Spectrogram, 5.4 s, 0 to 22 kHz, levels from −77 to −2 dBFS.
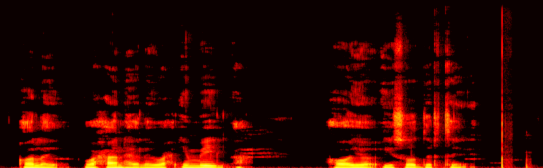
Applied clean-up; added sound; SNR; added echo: none; none; none; none.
